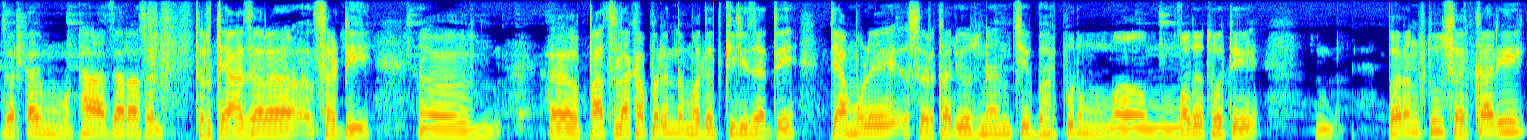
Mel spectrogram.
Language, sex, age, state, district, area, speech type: Marathi, male, 18-30, Maharashtra, Hingoli, urban, spontaneous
